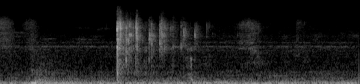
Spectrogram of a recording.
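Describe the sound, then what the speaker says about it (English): A hammer strikes ice frozen onto a Rubik's cube with one sharp, close crack, followed by short crunching and scattered tinkling of broken ice fragments against a quiet background. "I have smashed the cube with the hammer very lightly"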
